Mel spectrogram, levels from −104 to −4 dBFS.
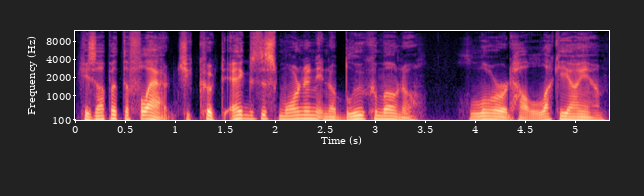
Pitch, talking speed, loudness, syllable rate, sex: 110 Hz, 190 wpm, -18 LUFS, 5.1 syllables/s, male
